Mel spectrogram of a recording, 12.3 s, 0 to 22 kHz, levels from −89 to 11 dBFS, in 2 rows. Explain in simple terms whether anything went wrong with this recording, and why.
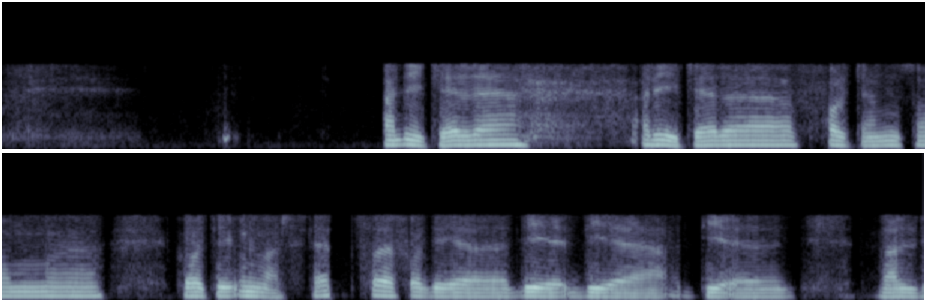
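The speech was squeezed through the Speex codec, an older voice-chat compressor, set to a very low quality for the whole clip, from start to finish. At that setting it keeps only a rough sketch of the voice's buzz and discards most fine detail. The result sounds hoarse, grainy and somewhat mechanical. Everything above about 3.8 kHz is gone as well, so the voice also sounds dull and muffled, like an old phone line.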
